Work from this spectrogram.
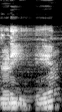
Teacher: it's a second tone. A second tone is a rising tone.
